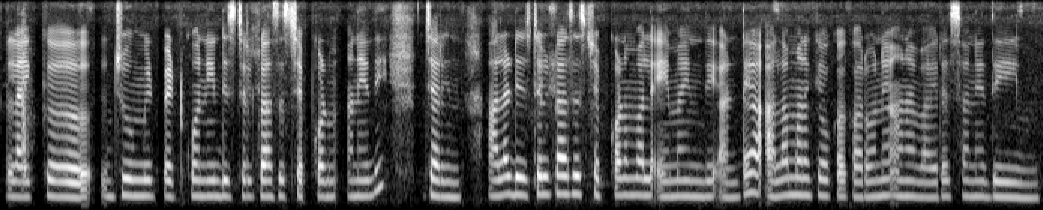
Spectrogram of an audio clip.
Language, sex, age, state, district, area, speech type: Telugu, female, 18-30, Andhra Pradesh, Anakapalli, rural, spontaneous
